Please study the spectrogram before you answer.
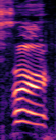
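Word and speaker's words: Furr: It's funny because her last name is Fur, spelled like F-U-R-R.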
